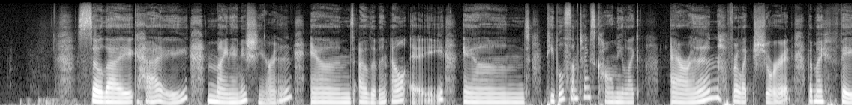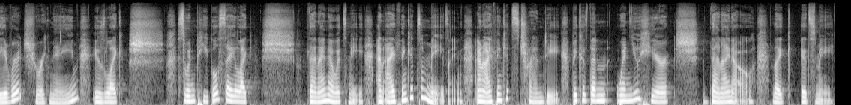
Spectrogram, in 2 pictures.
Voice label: LA ACCENT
